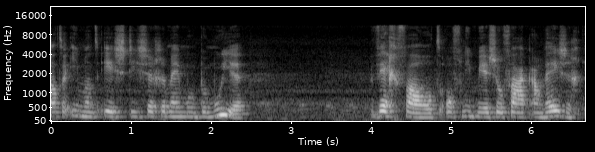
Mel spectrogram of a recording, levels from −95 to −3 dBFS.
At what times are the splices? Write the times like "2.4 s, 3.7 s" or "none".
4.9 s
